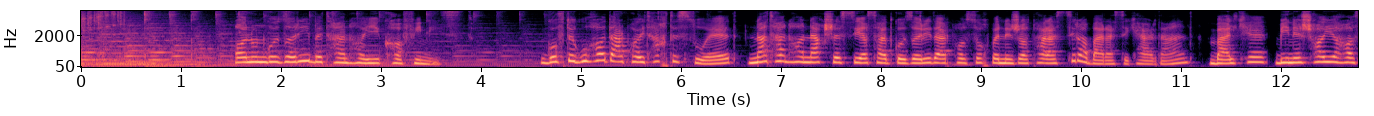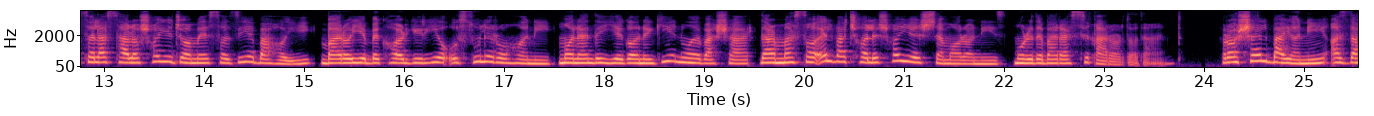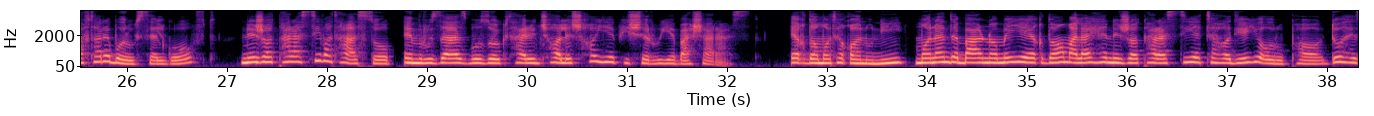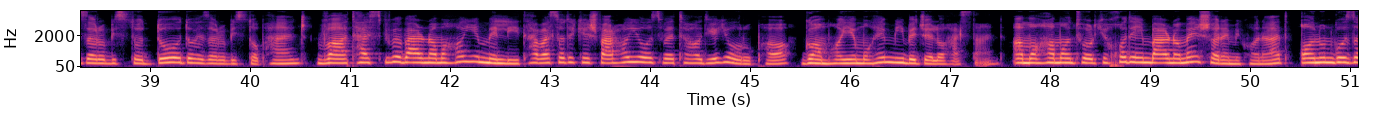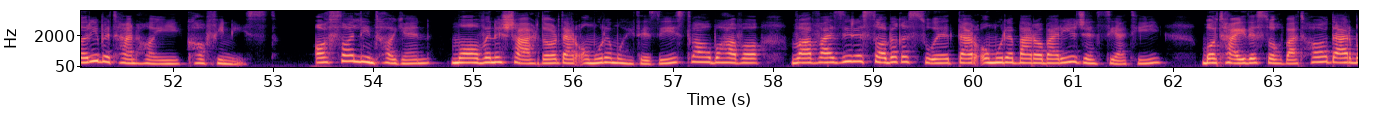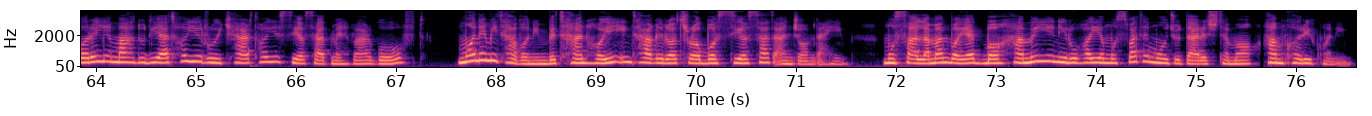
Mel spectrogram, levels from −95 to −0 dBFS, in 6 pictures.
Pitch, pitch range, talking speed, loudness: 225 Hz, 200-250 Hz, 130 wpm, -18 LUFS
